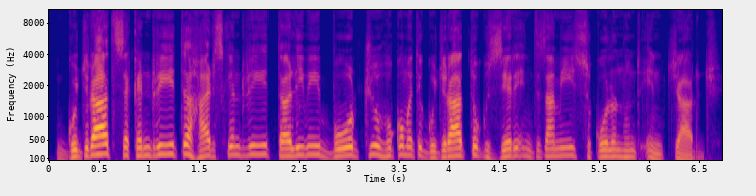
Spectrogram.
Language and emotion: Kashmiri, neutral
